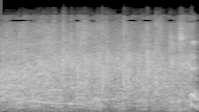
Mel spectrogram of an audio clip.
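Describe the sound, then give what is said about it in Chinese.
Audience applause fills the whole recording as a dense, steady roar of many hands clapping at a live comedy stage act. It stays loud and even throughout, then cuts off abruptly at the end. “谢谢大家雷鸣般的掌声，谢谢。”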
